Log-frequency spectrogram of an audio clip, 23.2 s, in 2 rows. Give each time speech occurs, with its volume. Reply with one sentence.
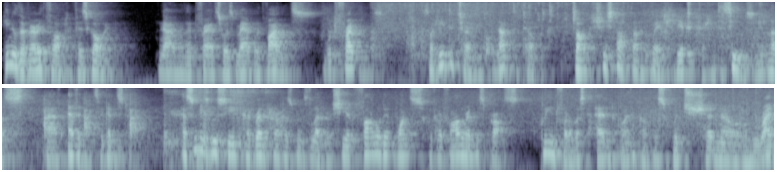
The speech can be heard from 0.0 to 23.1 s, at a steady volume.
